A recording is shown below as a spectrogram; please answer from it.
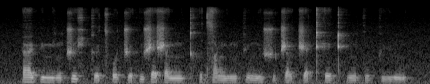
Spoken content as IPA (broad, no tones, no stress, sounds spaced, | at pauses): æ pʲ ɯ mʲ ø ŋ t͡ʃ ø ç k ø t͡sʼ o t͡ʃ ø θ y ʃ æ ʃ ɑ l ɲ y kʰ ɯ d z ɑ ŋ y ŋ k y n y ʃ y t͡ʃ ɑ l t͡ʃ æ kʰ e kʰ y ŋ k u k y ŋ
